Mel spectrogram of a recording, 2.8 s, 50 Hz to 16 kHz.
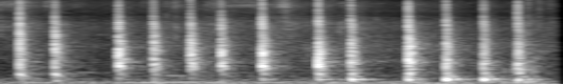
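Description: A steel body panel of a 2016 Datsun GO+ T Option car is knocked by hand 13 times in a quick, uneven series. Each knock gives a short, clear metallic ring centered near 270 Hz that decays quickly. This indicates bare metal with no body filler beneath.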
